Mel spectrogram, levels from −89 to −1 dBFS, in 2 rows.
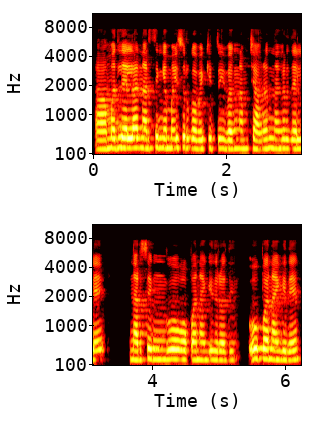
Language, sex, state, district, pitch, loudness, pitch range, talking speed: Kannada, female, Karnataka, Chamarajanagar, 215 Hz, -17 LUFS, 210-225 Hz, 145 wpm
